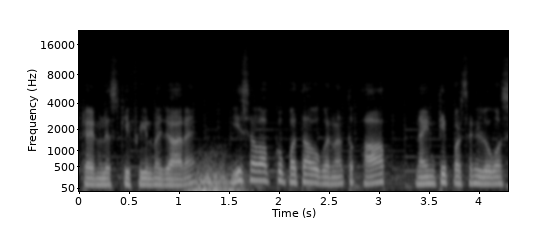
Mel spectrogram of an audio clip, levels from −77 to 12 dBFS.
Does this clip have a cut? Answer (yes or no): yes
